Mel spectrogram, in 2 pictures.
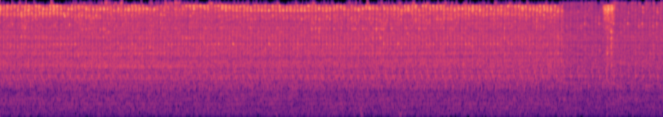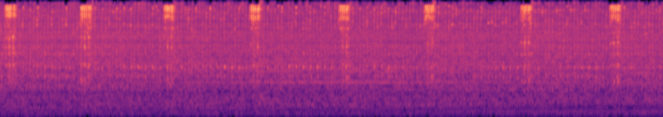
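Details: Viewer's car engine at idle, normal steady rpm and no misfires: loud steady metallic rattle and ringing ticks from the top end; suspected low or no oil, not confirmed; top-end rattle.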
